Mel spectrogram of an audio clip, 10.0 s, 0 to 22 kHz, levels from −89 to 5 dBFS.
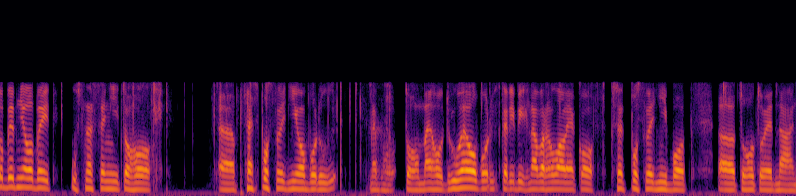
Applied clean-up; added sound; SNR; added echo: neural diffusion model UNIVERSE++.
